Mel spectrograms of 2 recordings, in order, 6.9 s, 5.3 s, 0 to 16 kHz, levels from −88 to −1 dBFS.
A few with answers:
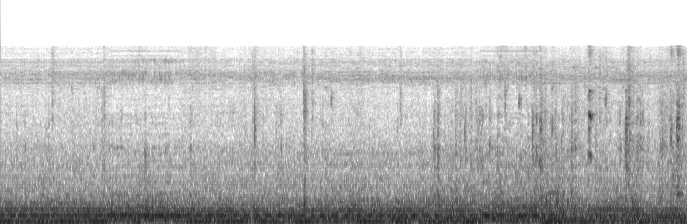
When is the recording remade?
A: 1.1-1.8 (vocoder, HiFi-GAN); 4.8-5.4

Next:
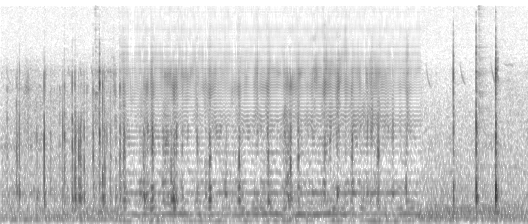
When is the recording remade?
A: 1.2-4.2 (vocoder, BigVGAN v2)

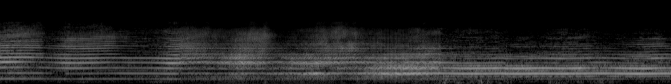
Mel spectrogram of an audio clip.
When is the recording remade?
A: 1.8-4.4 (vocoder, Vocos)

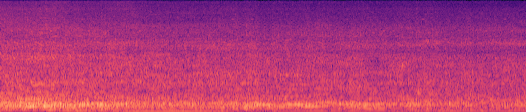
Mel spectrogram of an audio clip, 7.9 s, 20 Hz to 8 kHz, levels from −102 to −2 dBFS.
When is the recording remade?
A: 0.0-2.1 (codec, SNAC); 3.3-7.9

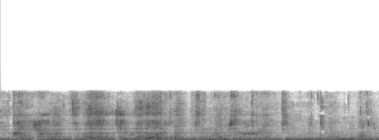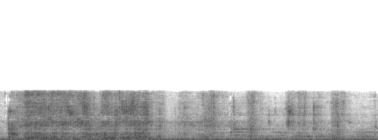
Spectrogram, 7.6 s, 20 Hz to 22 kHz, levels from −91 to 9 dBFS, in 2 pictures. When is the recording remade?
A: 0.0-2.9 (codec, SNAC); 5.9-7.6

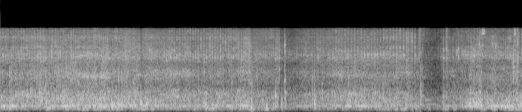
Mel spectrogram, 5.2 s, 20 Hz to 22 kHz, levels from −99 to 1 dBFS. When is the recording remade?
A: 1.2-4.2 (codec, DAC)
